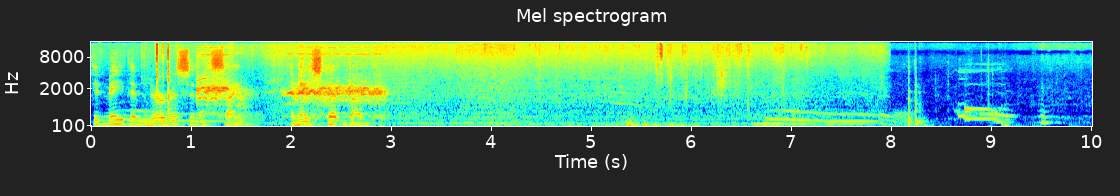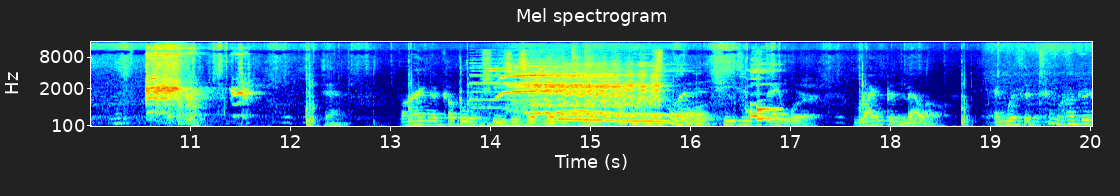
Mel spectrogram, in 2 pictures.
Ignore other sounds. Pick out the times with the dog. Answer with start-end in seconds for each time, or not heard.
0.2-1.8, 6.7-9.2, 14.7-16.9.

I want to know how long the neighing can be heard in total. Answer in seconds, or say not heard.
5 s.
